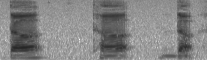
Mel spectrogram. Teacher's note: तो आपकी जो जीभ है ना, जीभ का जो अग्रभाग है ना, वो टच होगा आपके दांतों से। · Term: दंत स्थान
